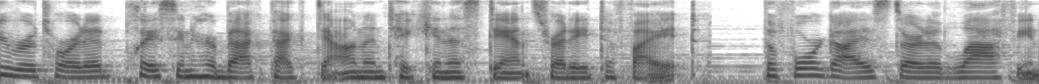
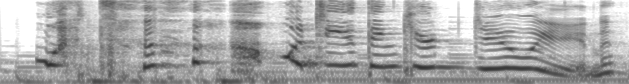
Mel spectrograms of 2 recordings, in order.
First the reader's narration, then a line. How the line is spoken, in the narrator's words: Justin said through roaring laughs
